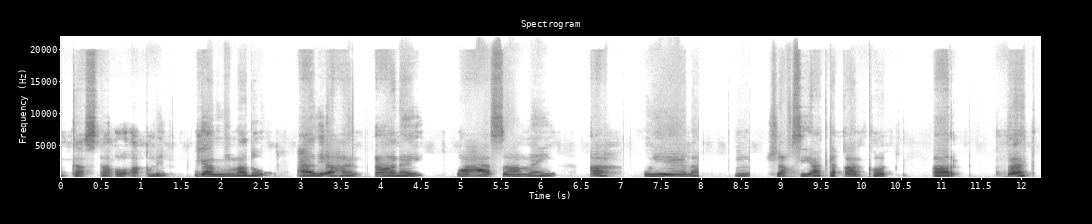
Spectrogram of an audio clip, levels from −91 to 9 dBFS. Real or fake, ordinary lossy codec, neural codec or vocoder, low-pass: fake; none; codec, 44.1 kHz, 2.6 kbps, DAC; none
